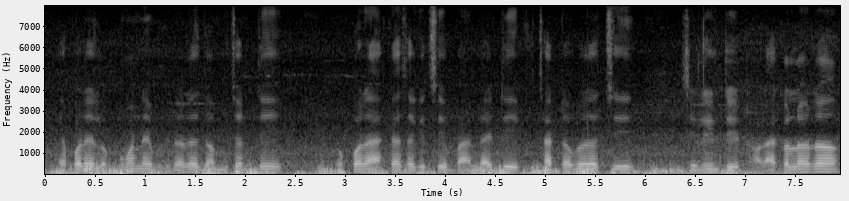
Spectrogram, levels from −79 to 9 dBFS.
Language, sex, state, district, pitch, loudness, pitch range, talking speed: Odia, male, Odisha, Khordha, 120 Hz, -19 LUFS, 105-125 Hz, 130 wpm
